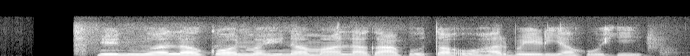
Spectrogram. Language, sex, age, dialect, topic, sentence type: Chhattisgarhi, female, 18-24, Northern/Bhandar, agriculture, question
